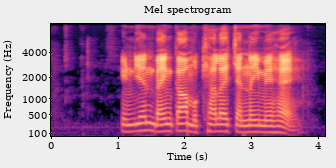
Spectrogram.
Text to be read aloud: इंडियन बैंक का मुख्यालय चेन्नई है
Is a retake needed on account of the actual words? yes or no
yes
